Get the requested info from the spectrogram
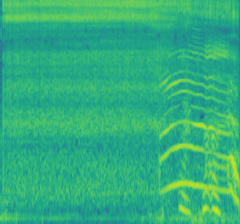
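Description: Silly string aerosol can spraying in a steady hiss that starts suddenly, joined near the end by a high-pitched yell.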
